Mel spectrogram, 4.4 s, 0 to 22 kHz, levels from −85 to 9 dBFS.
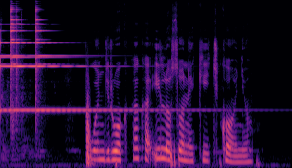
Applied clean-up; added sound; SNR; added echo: none; Bell / Doorbell; -5 dB; none.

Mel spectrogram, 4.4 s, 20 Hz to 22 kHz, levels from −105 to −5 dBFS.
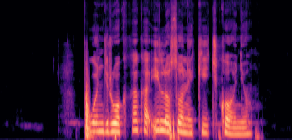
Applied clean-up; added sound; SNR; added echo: none; none; none; none.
